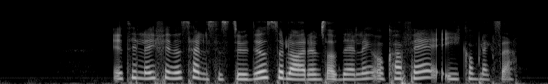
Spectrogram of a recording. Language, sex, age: Norwegian, female, 20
